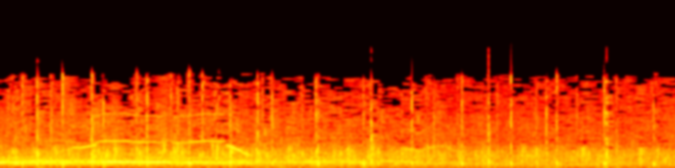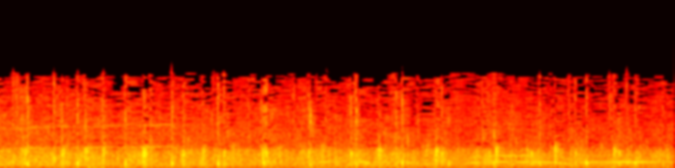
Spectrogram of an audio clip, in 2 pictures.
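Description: A man sings into a microphone live on stage.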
